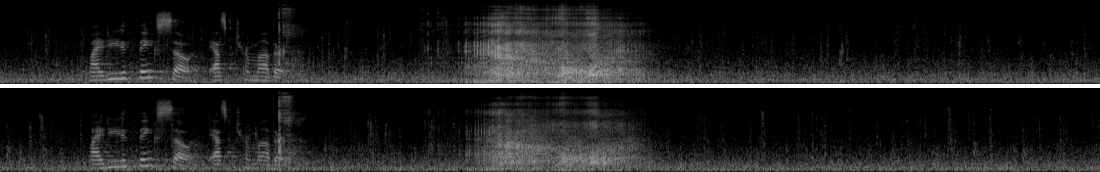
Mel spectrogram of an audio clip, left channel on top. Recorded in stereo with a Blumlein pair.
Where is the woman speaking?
10° left, 1.9 m.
